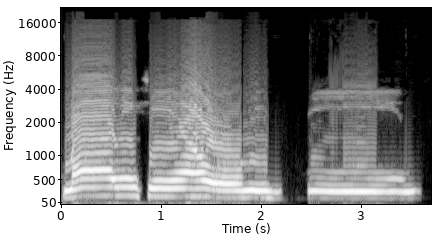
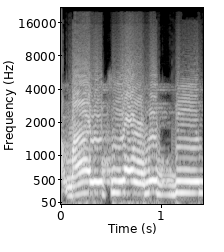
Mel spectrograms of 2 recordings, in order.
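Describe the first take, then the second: First: The word is said softly with a swaying flow. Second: The word is said hard without a swaying flow. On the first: The speaker calls it right. "yaumiddin itu dibaca dengan lembut" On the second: The speaker calls it wrong. "itu nggak tepat, harusnya dibaca lembut"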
